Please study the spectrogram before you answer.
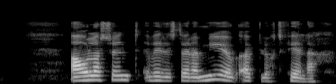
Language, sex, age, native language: Icelandic, female, 50-59, Icelandic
